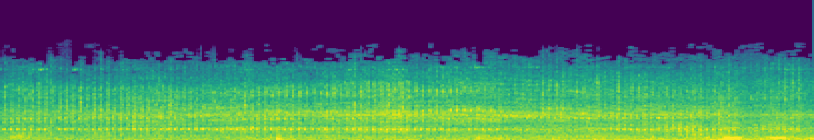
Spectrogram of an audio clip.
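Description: A vehicle engine running steadily at idle under a steady hiss.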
